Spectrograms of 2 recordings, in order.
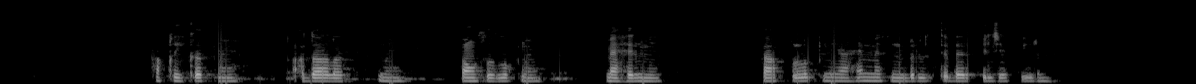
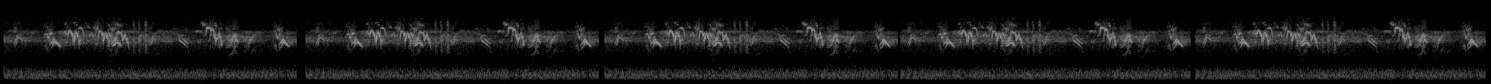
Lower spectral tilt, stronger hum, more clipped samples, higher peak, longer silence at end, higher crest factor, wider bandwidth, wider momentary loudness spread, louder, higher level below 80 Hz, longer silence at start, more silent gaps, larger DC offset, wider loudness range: first, -8 dB/octave vs 3 dB/octave; neither; neither; about the same, -14 dBFS vs -16 dBFS; first, 1.45 s vs 0.05 s; about the same, 22 dB vs 18 dB; second, 7.8 kHz vs 12 kHz; first, 14 LU vs 11 LU; second, -34 LUFS vs -30 LUFS; first, -68 dBFS vs under -90 dBFS; first, 1.5 s vs 0.05 s; first, 2.78-2.84 s, 4.26-4.31 s, 4.50-4.55 s, 5.79-6.04 s, 6.91-7.56 s vs none; neither; about the same, 2 LU vs 0 LU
